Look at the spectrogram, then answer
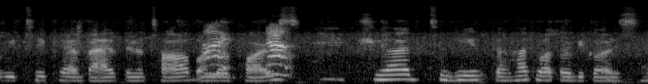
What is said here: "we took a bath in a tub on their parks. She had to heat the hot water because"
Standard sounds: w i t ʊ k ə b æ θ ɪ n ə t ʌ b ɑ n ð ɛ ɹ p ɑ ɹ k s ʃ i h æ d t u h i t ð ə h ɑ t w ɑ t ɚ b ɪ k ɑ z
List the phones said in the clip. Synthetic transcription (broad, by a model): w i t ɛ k ə b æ t ɪ n ə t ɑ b ɑ n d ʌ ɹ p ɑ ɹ s ʃ i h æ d t u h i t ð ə h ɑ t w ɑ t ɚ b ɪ k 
